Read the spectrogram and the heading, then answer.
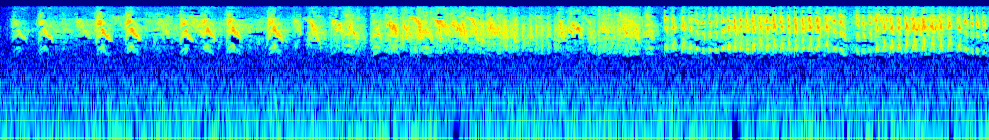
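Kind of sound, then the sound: bird, sparrow chirping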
